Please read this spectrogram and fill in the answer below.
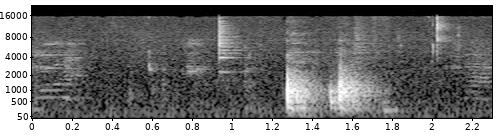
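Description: Two clunks of crockery about a quarter second apart, as a ceramic coffee mug and a glass cake dome are handled on a granite countertop.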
